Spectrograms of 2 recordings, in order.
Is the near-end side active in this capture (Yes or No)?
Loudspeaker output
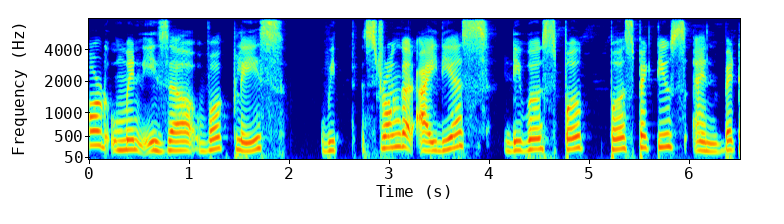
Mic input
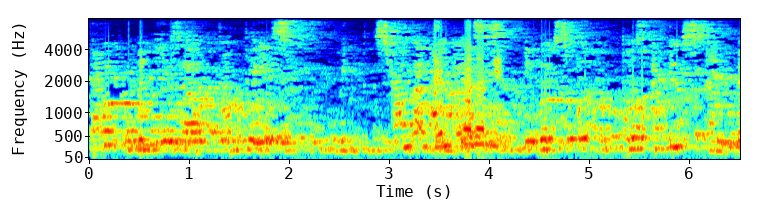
Yes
